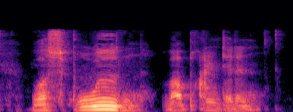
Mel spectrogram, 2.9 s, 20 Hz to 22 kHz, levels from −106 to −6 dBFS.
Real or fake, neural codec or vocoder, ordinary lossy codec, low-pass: real; none; Opus, 64 kbps; 7.2 kHz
